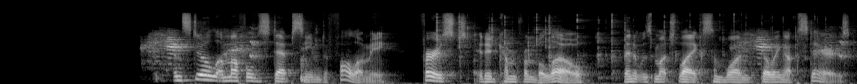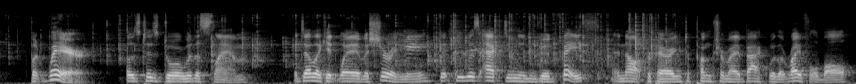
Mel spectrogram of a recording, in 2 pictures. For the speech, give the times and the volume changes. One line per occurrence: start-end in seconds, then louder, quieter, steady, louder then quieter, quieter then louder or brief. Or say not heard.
1.7-17.1 steady.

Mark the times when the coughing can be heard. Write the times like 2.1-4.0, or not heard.
not heard.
